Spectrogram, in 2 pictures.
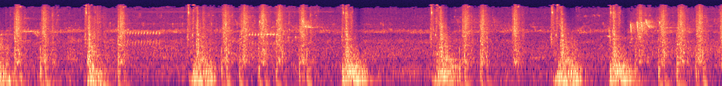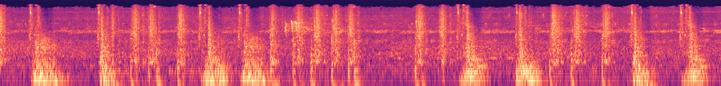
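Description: Heavy metal panels clank into place again and again.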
